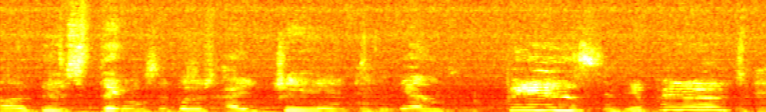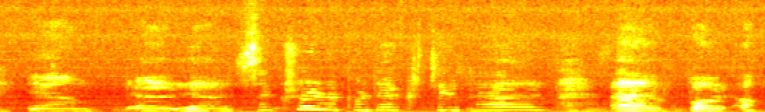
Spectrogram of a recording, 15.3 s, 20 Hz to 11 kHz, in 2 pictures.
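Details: Dysarthria in a 27-year-old woman with lifelong cerebral palsy who moves around independently, in a real TV interview.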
